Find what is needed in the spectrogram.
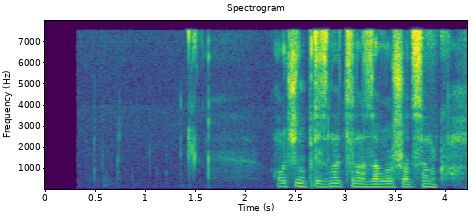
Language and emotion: Russian, neutral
